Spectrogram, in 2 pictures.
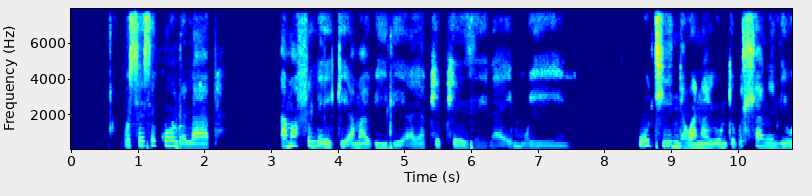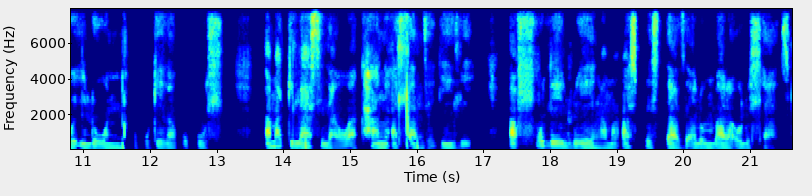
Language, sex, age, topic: North Ndebele, female, 25-35, education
